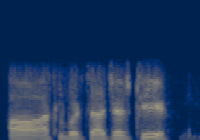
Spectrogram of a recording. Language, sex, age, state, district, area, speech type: Kashmiri, male, 30-45, Jammu and Kashmir, Budgam, rural, conversation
